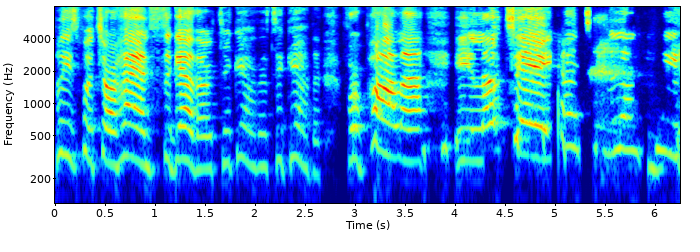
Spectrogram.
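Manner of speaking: high, loud hype announcer voice with echo effect.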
